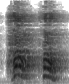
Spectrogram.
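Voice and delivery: short punchy loud "ha" sounds; loud "ha" vocal exercise. Shown as a demonstration. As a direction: belt out staccato "ha"s. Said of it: "So I'm going to do ha".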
